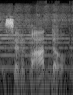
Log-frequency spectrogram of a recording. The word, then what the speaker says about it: Sylvando: could be wrong, but I'm pretty darn sure it's pronounced Sylvando. My enunciation isn't perfect, but the A would be, you know, a longer sound, I believe. Not like the word and.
